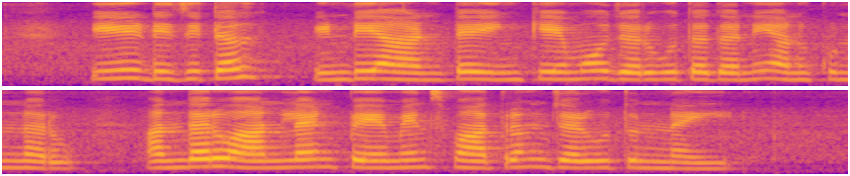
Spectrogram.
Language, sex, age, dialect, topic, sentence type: Telugu, female, 25-30, Telangana, banking, statement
